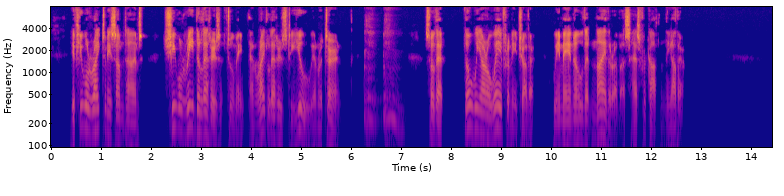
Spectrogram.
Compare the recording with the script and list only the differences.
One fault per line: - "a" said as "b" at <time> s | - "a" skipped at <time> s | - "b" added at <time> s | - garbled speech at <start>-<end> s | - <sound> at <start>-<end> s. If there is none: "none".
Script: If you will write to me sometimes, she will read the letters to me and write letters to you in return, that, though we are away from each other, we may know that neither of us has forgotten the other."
- throat clearing at 6.2-7.1 s
- "so" added at 7.5 s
